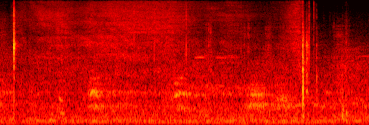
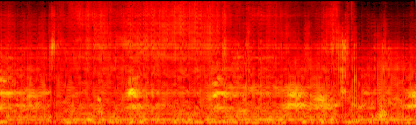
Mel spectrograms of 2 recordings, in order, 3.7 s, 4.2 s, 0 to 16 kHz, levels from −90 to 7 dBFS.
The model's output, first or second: second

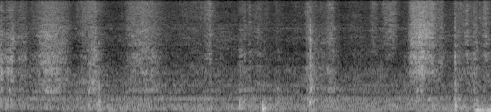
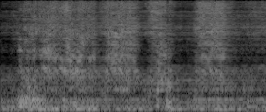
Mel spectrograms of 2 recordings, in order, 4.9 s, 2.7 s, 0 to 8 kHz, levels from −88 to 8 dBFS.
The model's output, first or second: second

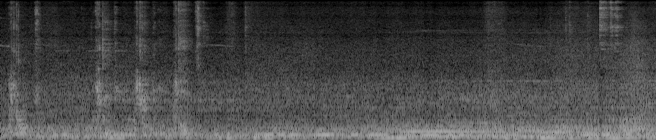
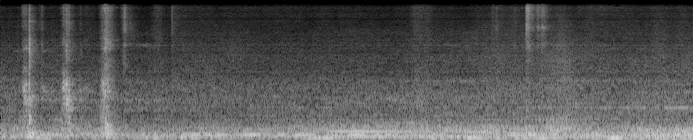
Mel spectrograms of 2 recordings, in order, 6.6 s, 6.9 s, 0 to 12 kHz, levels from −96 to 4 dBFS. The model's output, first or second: second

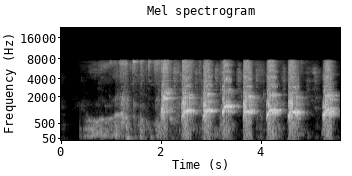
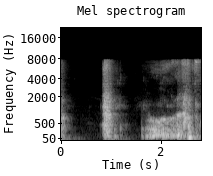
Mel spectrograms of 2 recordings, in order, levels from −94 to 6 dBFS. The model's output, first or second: second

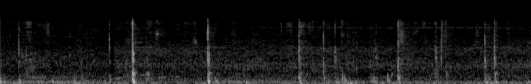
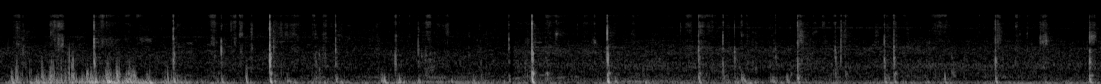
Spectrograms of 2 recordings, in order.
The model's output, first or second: first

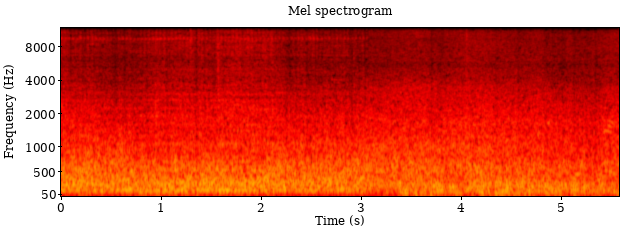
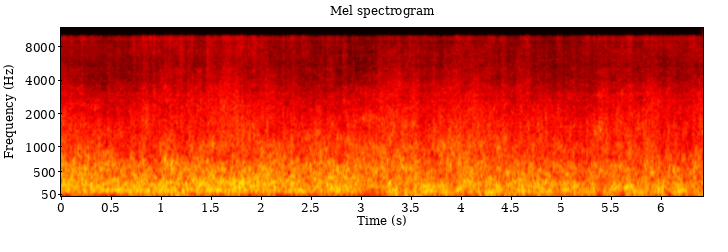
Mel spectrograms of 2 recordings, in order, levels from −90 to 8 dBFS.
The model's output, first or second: second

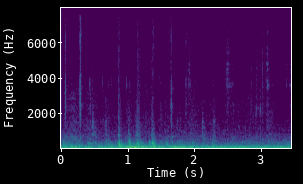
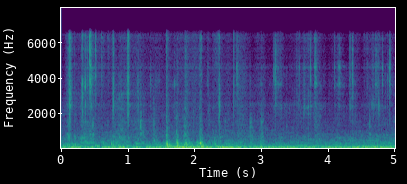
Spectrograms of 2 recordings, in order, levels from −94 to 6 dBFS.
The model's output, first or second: second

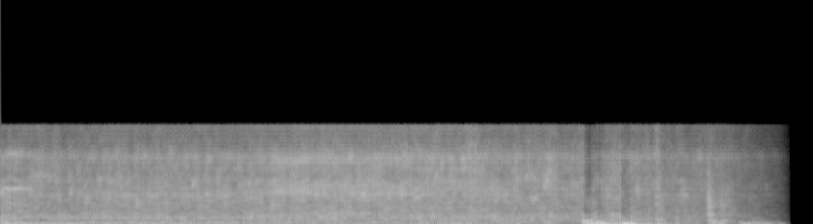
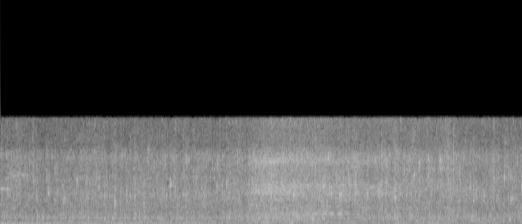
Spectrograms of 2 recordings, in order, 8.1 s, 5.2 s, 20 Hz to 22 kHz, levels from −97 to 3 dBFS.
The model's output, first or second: first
